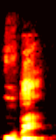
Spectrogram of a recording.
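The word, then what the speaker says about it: uve: को कहते हैं उ उबास उबे वी को कहते हैं उबे और इसकी बी की आवाज होती है बासो वासो नहीं है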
